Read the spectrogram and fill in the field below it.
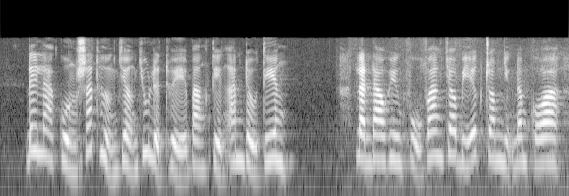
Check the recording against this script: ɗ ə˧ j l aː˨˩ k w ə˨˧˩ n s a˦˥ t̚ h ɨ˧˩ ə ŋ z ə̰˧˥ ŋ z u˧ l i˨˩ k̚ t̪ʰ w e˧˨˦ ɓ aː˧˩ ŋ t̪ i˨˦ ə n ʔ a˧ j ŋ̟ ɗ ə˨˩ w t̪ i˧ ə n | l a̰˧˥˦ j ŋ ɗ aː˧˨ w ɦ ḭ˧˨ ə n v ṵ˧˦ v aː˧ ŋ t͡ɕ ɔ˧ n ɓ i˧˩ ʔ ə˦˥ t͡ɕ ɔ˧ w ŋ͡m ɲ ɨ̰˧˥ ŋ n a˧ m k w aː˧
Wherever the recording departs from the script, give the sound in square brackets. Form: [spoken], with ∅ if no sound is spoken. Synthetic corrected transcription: ɗ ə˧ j l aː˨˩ k w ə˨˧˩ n s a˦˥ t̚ h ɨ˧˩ ə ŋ z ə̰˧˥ ŋ z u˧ l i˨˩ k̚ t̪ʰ w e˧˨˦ ɓ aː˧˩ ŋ t̪ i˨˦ ə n ʔ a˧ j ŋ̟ ɗ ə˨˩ w t̪ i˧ ə n | l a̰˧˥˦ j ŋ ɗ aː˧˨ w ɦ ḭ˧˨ ə n [f] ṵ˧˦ v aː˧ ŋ t͡ɕ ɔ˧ [∅] ɓ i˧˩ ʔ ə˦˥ t͡ɕ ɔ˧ w ŋ͡m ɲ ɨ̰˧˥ ŋ n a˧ m k w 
